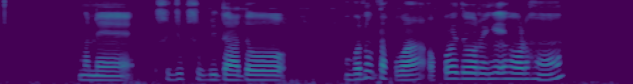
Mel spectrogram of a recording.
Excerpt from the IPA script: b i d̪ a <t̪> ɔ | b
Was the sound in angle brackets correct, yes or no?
no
